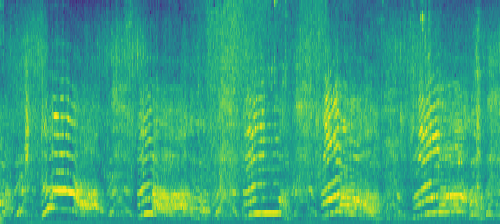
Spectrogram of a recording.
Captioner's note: sobbing and screaming continues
